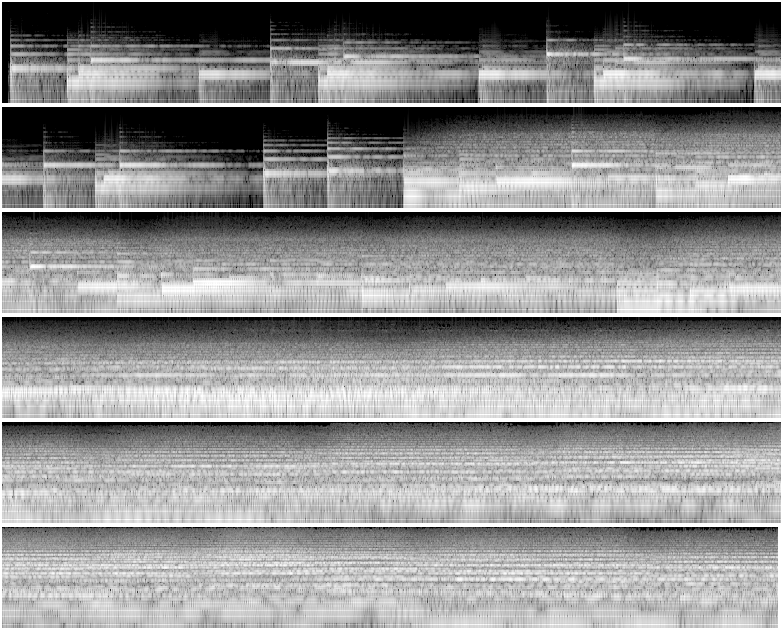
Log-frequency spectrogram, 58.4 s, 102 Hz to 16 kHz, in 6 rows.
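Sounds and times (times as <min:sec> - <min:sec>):
piano: 0:00.0 - 0:58.3
strings: 0:14.8 - 0:58.3.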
